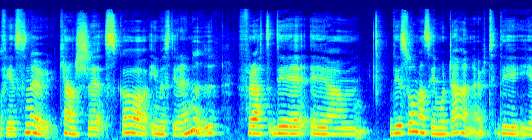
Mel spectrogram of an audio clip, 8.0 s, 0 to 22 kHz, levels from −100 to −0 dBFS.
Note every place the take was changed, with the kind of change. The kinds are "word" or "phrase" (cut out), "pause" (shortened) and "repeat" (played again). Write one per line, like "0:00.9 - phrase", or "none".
0:03.4 - pause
